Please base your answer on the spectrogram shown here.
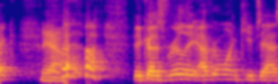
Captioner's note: laughing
